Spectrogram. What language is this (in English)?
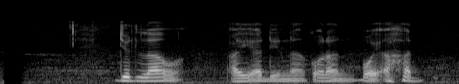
Sundanese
